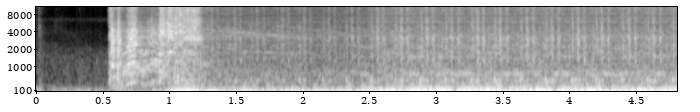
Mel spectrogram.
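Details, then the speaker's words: 1982 MSE Trans Am with swapped Pontiac V8, fired up after storage and washing: lumpy idle with light regular knock about two or three per second; owner suspects valve train knock, may pop valve covers. "Sounds like it has a valve train knock. So, I might need to pop the valve covers eventually, but I don't really care about this motor."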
